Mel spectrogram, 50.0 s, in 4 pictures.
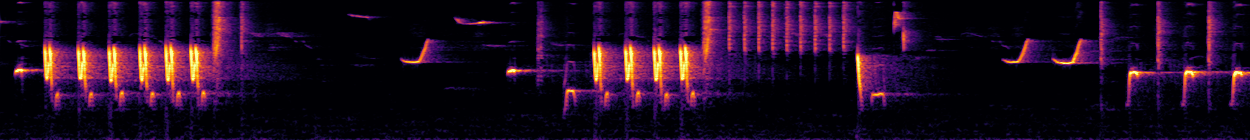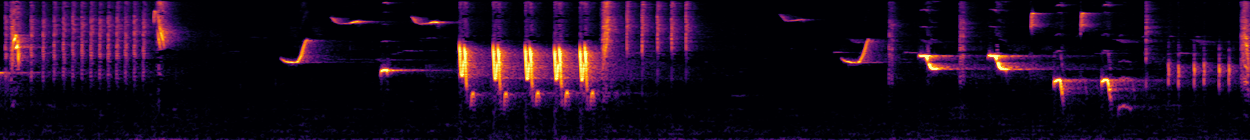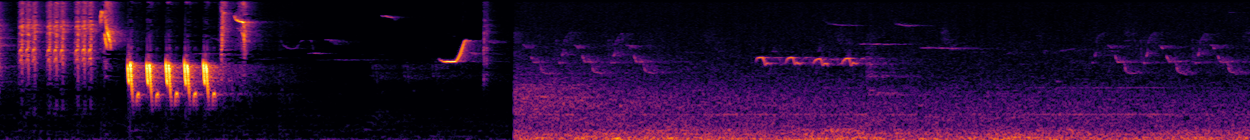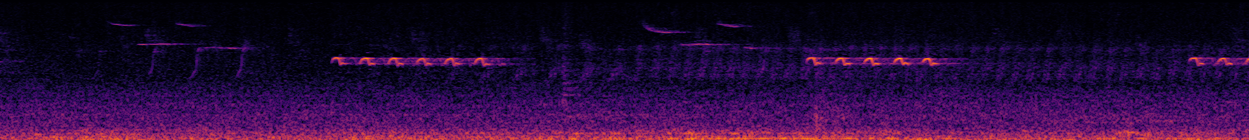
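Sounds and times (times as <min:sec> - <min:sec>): birds chirping and trilling: 0:00.0 - 0:07.3, 0:20.4 - 0:49.9
steady outdoor hiss: 0:30.2 - 0:49.9.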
